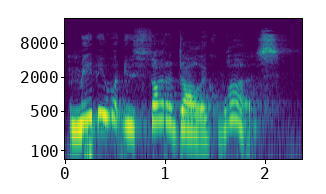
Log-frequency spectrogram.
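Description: A woman playing a composed phantom in a sci-fi audio drama, reasoning in a measured, pointed and persuasive way. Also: sits high, big pitch swings, warm tone. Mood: earnest, challenging.

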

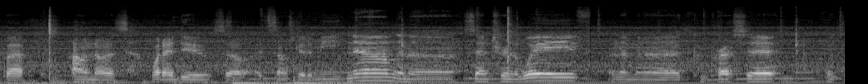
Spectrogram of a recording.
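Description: Laid-back young man with a bassy voice. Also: low-quality recording. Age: young adult. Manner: laid-back, slangy, self-deprecating. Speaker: home music producer. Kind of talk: casual screen tutorial. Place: small room at home.

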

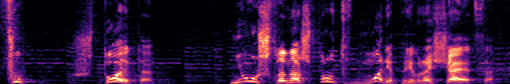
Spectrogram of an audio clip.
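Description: A woman's voice: medium pitch, wildly swooping pitch, slow, darkish tone, faint music behind. Woman voicing a grumbling old carp grandpa. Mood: grumpy, indignant. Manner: blustering, grumbling. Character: grumpy old male carp, gruff but kindly.

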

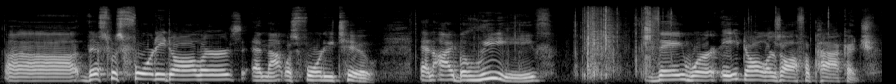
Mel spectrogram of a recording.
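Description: A woman's voice: mid-range voice, slow, a little hiss or hum. An older woman, giving a casual, plain-spoken, folksy vlog narration in her home kitchen. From Canada. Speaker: homesteading vlogger and host.

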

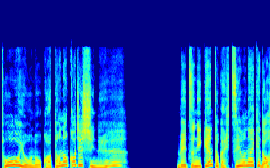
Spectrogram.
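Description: An actress playing a proud, easily miffed young goddess in a game, with a haughty, scolding manner. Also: female voice, high-pitched, huge pitch swings, slow pace, a little mellow, no room sound, studio quality, heavily acted. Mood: haughty, coy. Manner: proud, feigned indifference tipping into scolding. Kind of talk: Japanese game character dialogue.

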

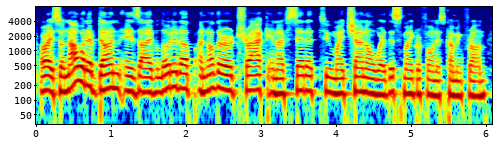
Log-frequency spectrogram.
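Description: Man teaching, slightly high voice, music behind. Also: fairly even intonation, a little fast. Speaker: music production tutorial presenter. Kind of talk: instructional software walkthrough.

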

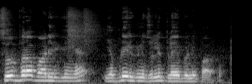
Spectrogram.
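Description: A man's voice: fairly high pitch, very fast. A man with an Indian Tamil accent hosting and explaining in a vlog style. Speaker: host.

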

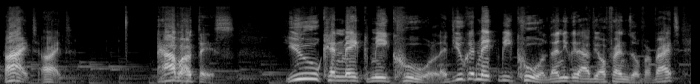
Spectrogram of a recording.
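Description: A man voicing a vain, grumpy villain father who mumbles, stammers and trails off in a flat tone. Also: a little high, moderate pace, breathy edge, faint music behind, full character voice. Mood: boastful. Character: grumpy, vain villain dad, tired and flustered.

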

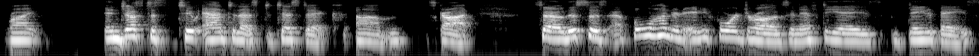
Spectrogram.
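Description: A middle-aged woman speaks on a video-call panel in a bright, sharp voice. She is upbeat, cites figures and laughs quickly. Her audio comes through dull and lo-fi. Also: lowish voice, lively intonation. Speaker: panel guest. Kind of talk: casual panel discussion. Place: home room with windows and bookshelf. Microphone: video call webcam.

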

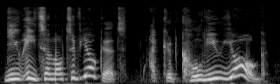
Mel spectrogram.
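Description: A woman's voice: a little high, big pitch swings, normal speed, mellow, no echo, pitched above the performer's own voice. A woman voicing a sleepy, exasperated husband who grunts and answers reluctantly in a comic book reading. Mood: despairing. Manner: grunting, despairing, reluctant replies.

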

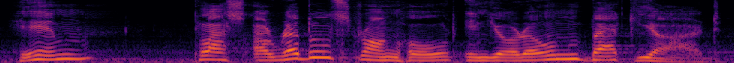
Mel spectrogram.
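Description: A man playing a sly, insolent, greedy lowlife informant in a space-opera audio drama. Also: big pitch swings, slow pace, a little hiss or hum. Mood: insolent, gloating.

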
